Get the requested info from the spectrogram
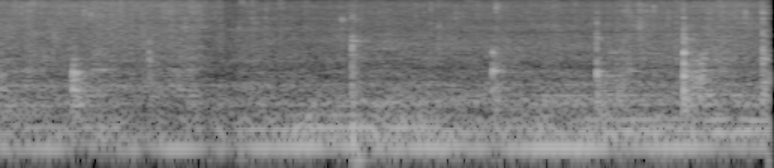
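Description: Chopped onion and green chilli sizzling in oil in a non-stick pan while a wooden spatula stirs them, with about four light taps of the spatula against the pan.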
